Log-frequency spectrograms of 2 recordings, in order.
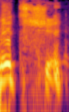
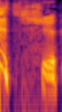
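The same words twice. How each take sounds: First: Said in the usual way. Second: Whispered "It's shit." with no voice at all. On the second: Shown as a demonstration. A friend whispering a verdict on Bells Beach, breathless.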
